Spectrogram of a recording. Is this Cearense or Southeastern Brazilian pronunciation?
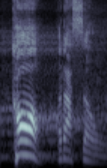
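Cearense. It is said with a Cearense accent. "Você que é cearense da gema, você fala assim"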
